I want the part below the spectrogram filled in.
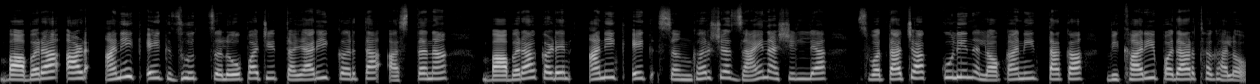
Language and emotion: Goan Konkani, neutral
